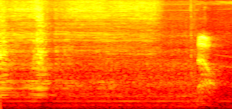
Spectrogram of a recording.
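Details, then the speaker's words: Bowl scraper making a light finishing cut from the bottom up inside a wooden bowl: two brief, high ringing buzzes as the thin wall chatters against the tool edge, which a hand on the outside dampens. "the end of that cut oh you heard some vibration and that's because this is thin enough out here that it was doing this against the edge of the tool so I needed to keep my hand on the outside to dampen that"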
